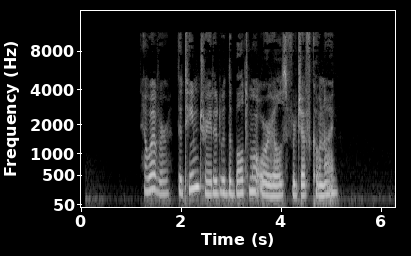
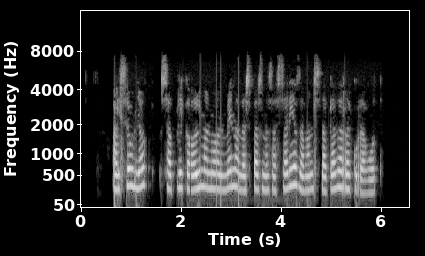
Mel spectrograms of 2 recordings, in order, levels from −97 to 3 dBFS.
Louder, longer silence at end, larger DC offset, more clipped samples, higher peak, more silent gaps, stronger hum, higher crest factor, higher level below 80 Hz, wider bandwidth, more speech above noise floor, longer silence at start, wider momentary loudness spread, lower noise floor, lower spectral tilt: second, -25 LUFS vs -18 LUFS; first, 1.15 s vs 0.7 s; neither; neither; second, -10 dBFS vs -2 dBFS; neither; neither; about the same, 18 dB vs 16 dB; about the same, -60 dBFS vs -56 dBFS; first, 11.5 kHz vs 7.6 kHz; second, 55 dB vs 71 dB; first, 1.25 s vs 0.65 s; about the same, 8 LU vs 7 LU; second, -79 dBFS vs -89 dBFS; first, -6.5 dB/octave vs -4 dB/octave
